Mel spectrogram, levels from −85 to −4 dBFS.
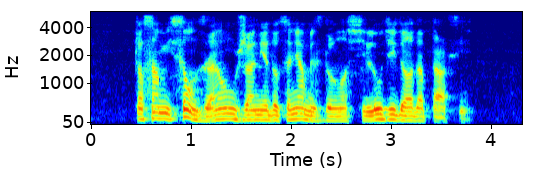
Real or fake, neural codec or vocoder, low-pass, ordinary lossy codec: fake; codec, 44.1 kHz, 7.8 kbps, Pupu-Codec; 5.4 kHz; AAC, 48 kbps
